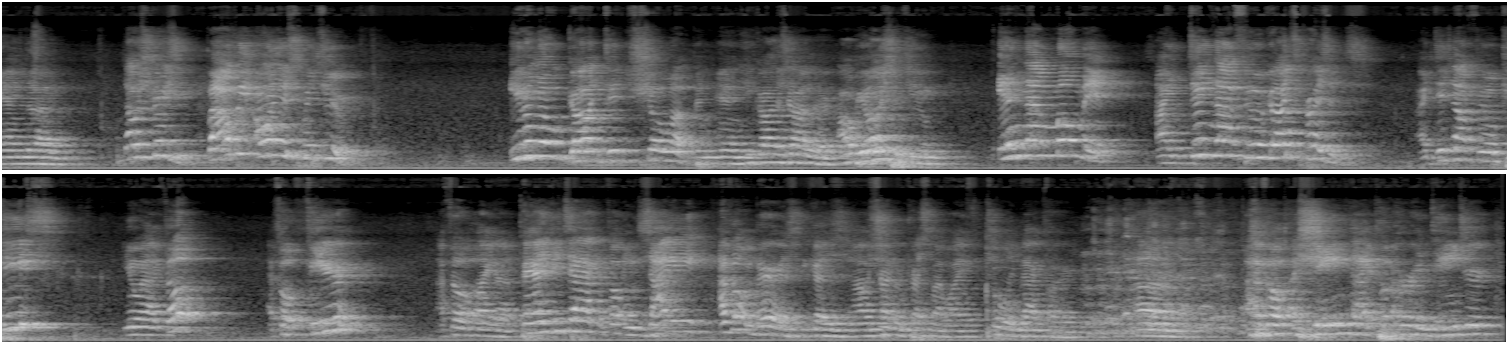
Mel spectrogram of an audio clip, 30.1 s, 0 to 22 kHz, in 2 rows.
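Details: Adult male who lost 80% of his tongue to cancer, now with a permanent speech impediment; articulation impairment after partial glossectomy.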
